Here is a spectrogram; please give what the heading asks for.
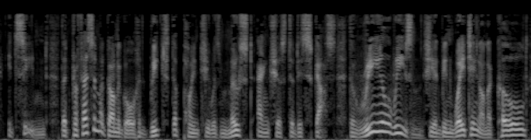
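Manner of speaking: usual speaking voice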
